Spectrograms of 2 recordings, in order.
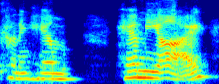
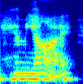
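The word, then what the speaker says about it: cunninghamii: there is the centipeda Cunningham Hami eye as I found out that's a British pronunciation hemiyai and um actually this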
